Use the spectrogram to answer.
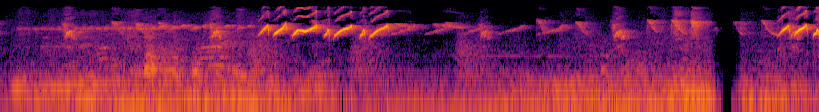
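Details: Loud, busy pied bushchat song made of a run of sharp, high, swooping chirps, then scattered thinner notes, and a short new burst at the end.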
